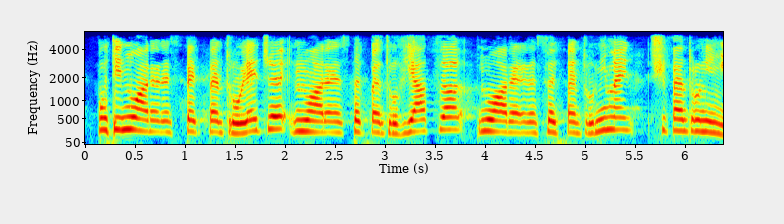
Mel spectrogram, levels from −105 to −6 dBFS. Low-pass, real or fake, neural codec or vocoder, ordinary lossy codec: 5.4 kHz; fake; codec, 16 kHz, 2 kbps, FreqCodec, larger model; none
